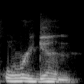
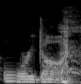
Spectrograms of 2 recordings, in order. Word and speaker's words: Oregon: Yeah, it's Oregon, not Oregon.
